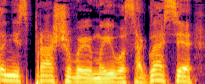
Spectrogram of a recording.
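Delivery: usual speaking voice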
